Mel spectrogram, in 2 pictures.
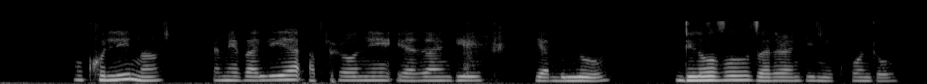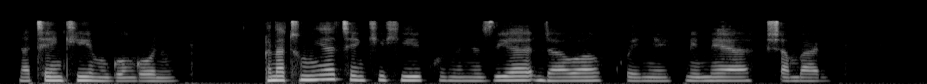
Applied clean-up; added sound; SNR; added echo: neural mask model DeepFilterNet 3.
